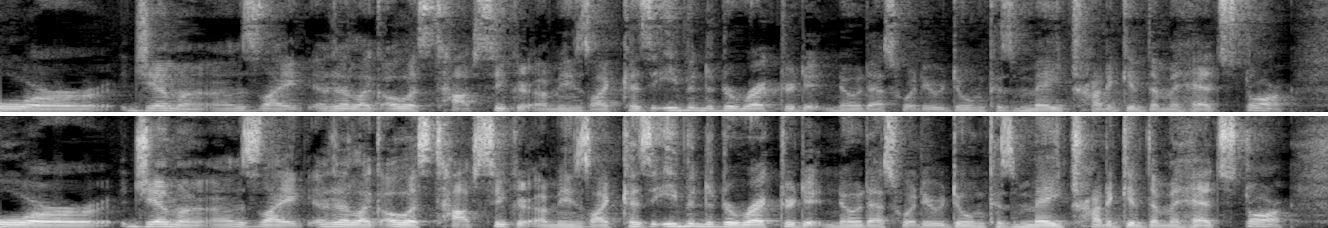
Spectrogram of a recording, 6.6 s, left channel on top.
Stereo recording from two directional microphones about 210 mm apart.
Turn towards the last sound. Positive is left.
turn(degrees=-35)  # may be behind; listen again after turning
